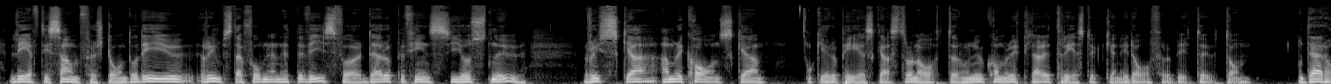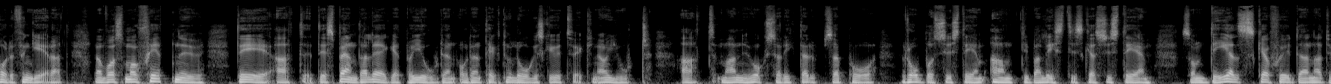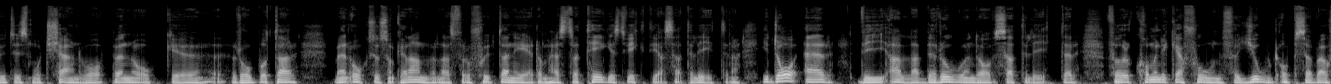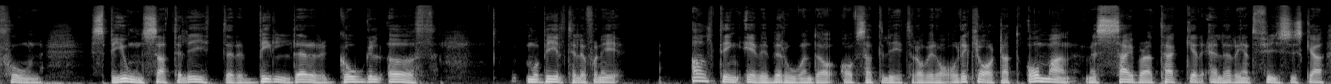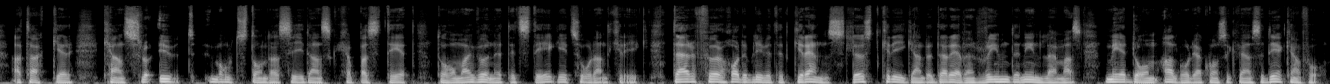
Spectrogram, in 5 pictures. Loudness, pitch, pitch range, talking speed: -20 LUFS, 100 Hz, 90-110 Hz, 145 wpm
